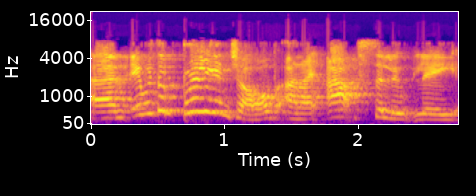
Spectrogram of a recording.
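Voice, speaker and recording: A woman with a Yorkshire accent at a moderate pace. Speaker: wedding celebrant and trainer. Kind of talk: podcast interview.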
